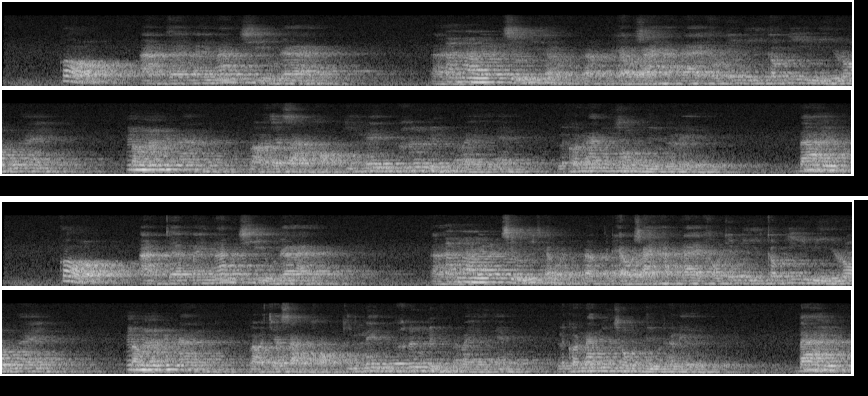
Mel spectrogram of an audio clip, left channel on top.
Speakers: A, on the right (about 75°); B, on the right (about 30°).
A: ก็อาจจะไปนั่งชิลได้ อ่าไปนั่งชิลที่แถวเอ่อแถวชายหาดได้เขาจะมีเก้าอี้มีร่มให้
B: อ่าฮะอือฮึ
A: เราก็ไปนั่งเราอาจจะสั่งของกินเล่นเครื่องดื่มอะไรอย่างเงี้ยแล้วก็นั่งชมวิวทะเลได้
B: อือฮึ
